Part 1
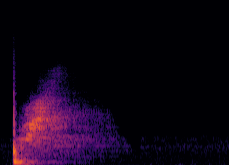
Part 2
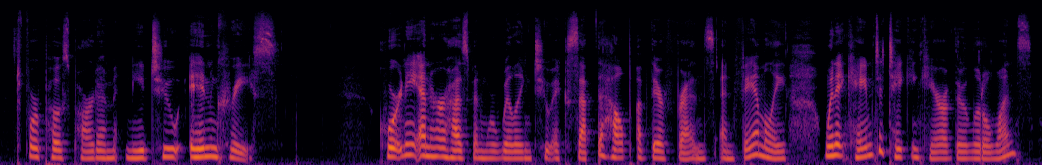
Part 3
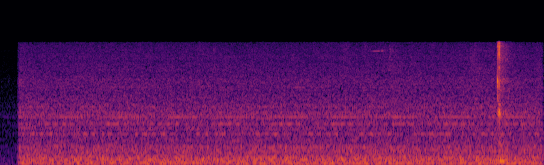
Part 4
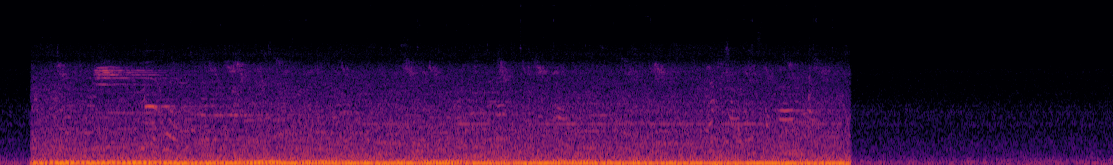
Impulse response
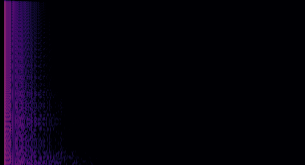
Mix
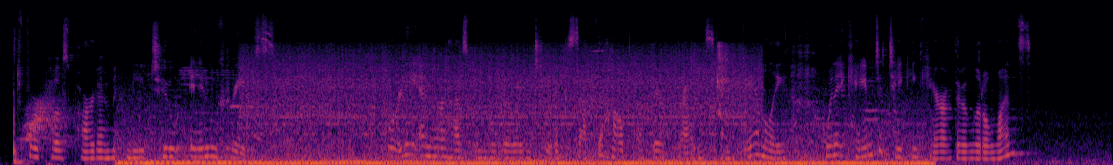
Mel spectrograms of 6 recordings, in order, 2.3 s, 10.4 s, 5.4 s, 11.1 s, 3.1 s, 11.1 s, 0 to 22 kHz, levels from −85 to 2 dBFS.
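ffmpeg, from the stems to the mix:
-filter_complex "[0:a]acompressor=threshold=-32dB:ratio=2.5,volume=-7dB[link_01];[1:a]bandreject=frequency=289.5:width_type=h:width=4,bandreject=frequency=579:width_type=h:width=4,bandreject=frequency=868.5:width_type=h:width=4,bandreject=frequency=1158:width_type=h:width=4,bandreject=frequency=1447.5:width_type=h:width=4,bandreject=frequency=1737:width_type=h:width=4,bandreject=frequency=2026.5:width_type=h:width=4,bandreject=frequency=2316:width_type=h:width=4,bandreject=frequency=2605.5:width_type=h:width=4,bandreject=frequency=2895:width_type=h:width=4,bandreject=frequency=3184.5:width_type=h:width=4,bandreject=frequency=3474:width_type=h:width=4,bandreject=frequency=3763.5:width_type=h:width=4,bandreject=frequency=4053:width_type=h:width=4,bandreject=frequency=4342.5:width_type=h:width=4,bandreject=frequency=4632:width_type=h:width=4,bandreject=frequency=4921.5:width_type=h:width=4,bandreject=frequency=5211:width_type=h:width=4,bandreject=frequency=5500.5:width_type=h:width=4,bandreject=frequency=5790:width_type=h:width=4,bandreject=frequency=6079.5:width_type=h:width=4,bandreject=frequency=6369:width_type=h:width=4,bandreject=frequency=6658.5:width_type=h:width=4,alimiter=level_in=0.5dB:limit=-24dB:level=0:latency=1:release=29,volume=-0.5dB,tremolo=f=14:d=0.65,volume=-1.5dB[link_02];[2:a]bandpass=frequency=3700:width_type=q:width=0.71:csg=0,aemphasis=mode=reproduction:type=50fm,adelay=2200,volume=2dB[link_03];[3:a]lowpass=frequency=1100:poles=1,adelay=850,volume=-3.5dB[link_04];[link_01][link_02][link_03][link_04]amix=inputs=4:normalize=0,alimiter=level_in=3.5dB:limit=-24dB:level=0:latency=1:release=17,volume=-3.5dB"

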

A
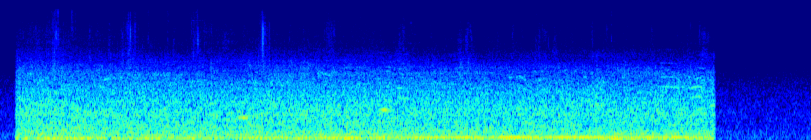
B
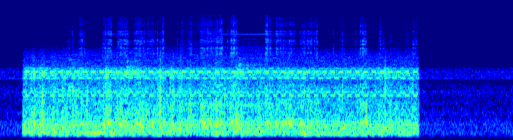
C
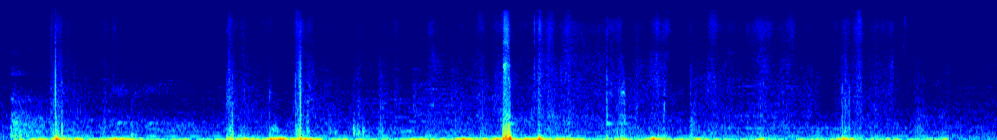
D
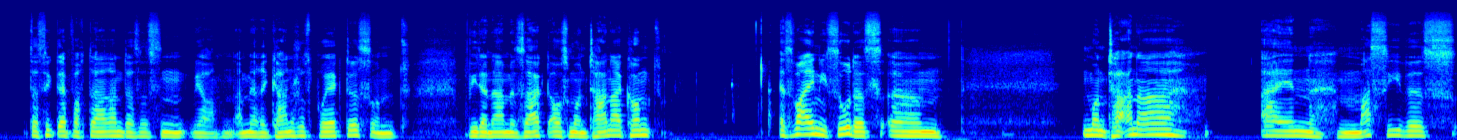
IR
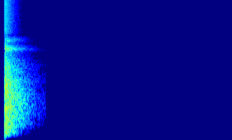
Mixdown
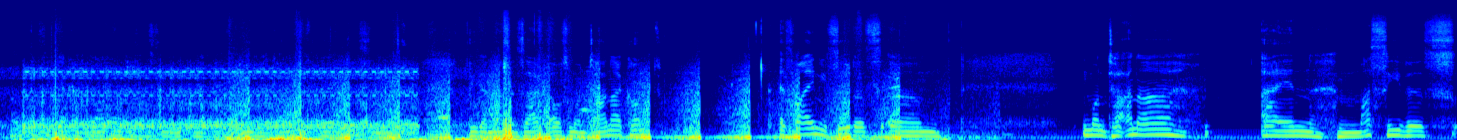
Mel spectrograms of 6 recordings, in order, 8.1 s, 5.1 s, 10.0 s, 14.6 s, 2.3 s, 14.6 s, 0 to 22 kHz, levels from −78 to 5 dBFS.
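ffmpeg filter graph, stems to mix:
-filter_complex "[0:a]acompressor=threshold=-30dB:ratio=6,aeval=exprs='val(0)*pow(10,-34*if(lt(mod(-2*n/s,1),2*abs(-2)/1000),1-mod(-2*n/s,1)/(2*abs(-2)/1000),(mod(-2*n/s,1)-2*abs(-2)/1000)/(1-2*abs(-2)/1000))/20)':channel_layout=same,adelay=2000,volume=2dB[link_01];[1:a]lowpass=3600,volume=0.5dB[link_02];[2:a]volume=-4dB,asplit=3[link_03][link_04][link_05];[link_03]atrim=end=5.73,asetpts=PTS-STARTPTS,afade=type=out:start_time=5.726:duration=0.004:curve=hsin[link_06];[link_04]atrim=start=5.73:end=8.37,asetpts=PTS-STARTPTS,volume=0[link_07];[link_05]atrim=start=8.37,asetpts=PTS-STARTPTS,afade=type=in:duration=0.004:curve=hsin[link_08];[link_06][link_07][link_08]concat=n=3:v=0:a=1[link_09];[3:a]acontrast=70,volume=-10dB[link_10];[link_02][link_10]amix=inputs=2:normalize=0,equalizer=frequency=400:width_type=o:width=0.33:gain=10,equalizer=frequency=800:width_type=o:width=0.33:gain=-8,equalizer=frequency=2000:width_type=o:width=0.33:gain=-10,equalizer=frequency=3150:width_type=o:width=0.33:gain=4,equalizer=frequency=5000:width_type=o:width=0.33:gain=-11,acompressor=threshold=-36dB:ratio=6,volume=0dB[link_11];[link_01][link_09][link_11]amix=inputs=3:normalize=0,equalizer=frequency=75:width_type=o:width=1.6:gain=10.5,aeval=exprs='val(0)+0.001*(sin(2*PI*60*n/s)+sin(2*PI*2*60*n/s)/2+sin(2*PI*3*60*n/s)/3+sin(2*PI*4*60*n/s)/4+sin(2*PI*5*60*n/s)/5)':channel_layout=same,aeval=exprs='0.188*(abs(mod(val(0)/0.188+3,4)-2)-1)':channel_layout=same"

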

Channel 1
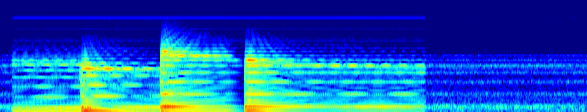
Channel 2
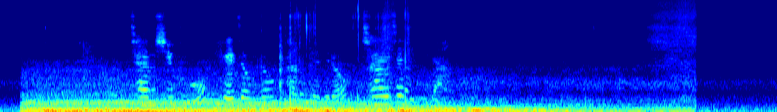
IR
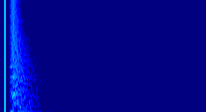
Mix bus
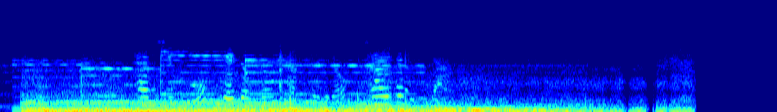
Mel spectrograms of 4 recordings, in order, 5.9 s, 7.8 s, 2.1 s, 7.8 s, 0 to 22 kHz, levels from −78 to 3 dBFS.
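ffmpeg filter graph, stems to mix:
-filter_complex "[0:a]lowpass=2000,acompressor=threshold=-24dB:ratio=6,volume=-14dB[link_01];[1:a]lowpass=frequency=2800:width=0.5412,lowpass=frequency=2800:width=1.3066,agate=range=-50dB:threshold=-39dB:ratio=16:detection=peak,volume=-1.5dB[link_02];[link_01][link_02]amix=inputs=2:normalize=0,alimiter=limit=-20dB:level=0:latency=1:release=401"

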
